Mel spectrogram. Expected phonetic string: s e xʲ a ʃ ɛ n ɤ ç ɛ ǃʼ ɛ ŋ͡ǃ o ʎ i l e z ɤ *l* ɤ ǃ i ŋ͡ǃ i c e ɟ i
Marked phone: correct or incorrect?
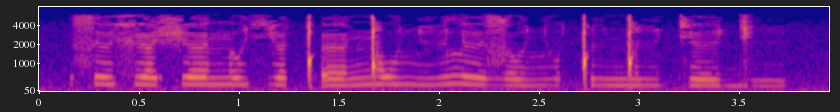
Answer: incorrect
